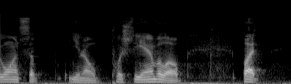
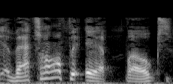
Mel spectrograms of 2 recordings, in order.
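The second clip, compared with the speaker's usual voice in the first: stuttering, high-pitched and loud; 7 semitones higher, 6 dB louder than usual. Retelling how he would act out America's favorite stuttering pig, in a stuttering Porky Pig voice. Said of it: "America's favorite stuttering pig".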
